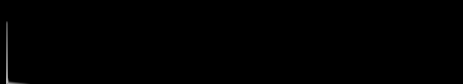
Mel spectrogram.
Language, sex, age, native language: Icelandic, female, 40-49, Icelandic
